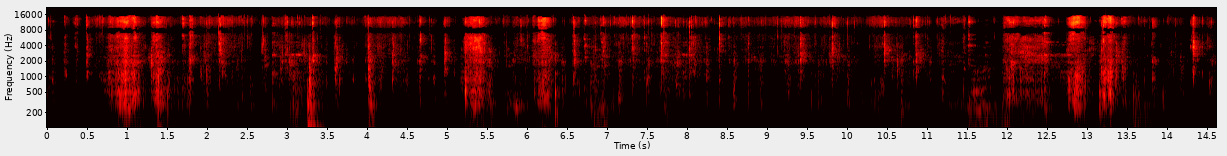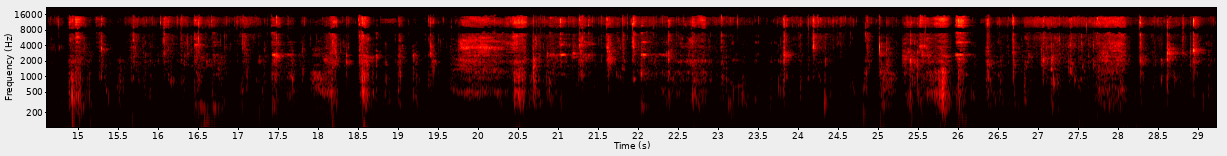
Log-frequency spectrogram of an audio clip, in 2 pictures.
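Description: Close-miked eating: a man chewing and smacking on clear-stewed lamb leg meat, with wet tearing and squelching as gloved hands pull the meat apart. The sounds come as many short, irregular bursts.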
